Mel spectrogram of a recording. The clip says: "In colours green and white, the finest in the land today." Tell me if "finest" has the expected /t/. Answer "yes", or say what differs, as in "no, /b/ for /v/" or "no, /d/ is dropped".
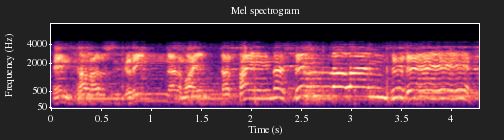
no, /t/ is dropped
